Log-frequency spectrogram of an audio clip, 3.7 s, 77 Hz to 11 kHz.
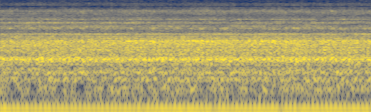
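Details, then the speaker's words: Chevrolet Silverado 3.0L Duramax diesel idling after coolant control valve replacement and refill, coolant level still a little high before test drive: even steady idle, constant low drone, no knocking, misses or whine; normal idle. "Well, it runs. Sounds like a motor. We got something happening in there."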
